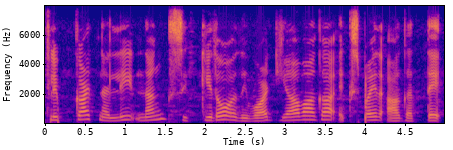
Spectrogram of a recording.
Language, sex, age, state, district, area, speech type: Kannada, female, 18-30, Karnataka, Chitradurga, urban, read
